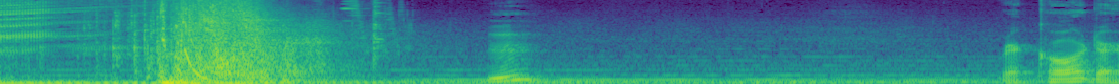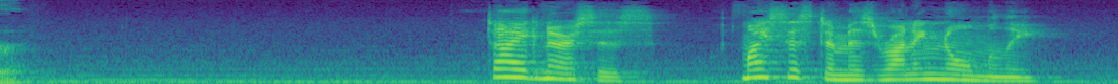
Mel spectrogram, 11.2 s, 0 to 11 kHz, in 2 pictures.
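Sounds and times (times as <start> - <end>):
cannon blast fired at a robot as a test: 0.7 - 1.9
speech: 2.4 - 2.8, 5.0 - 5.8, 8.0 - 10.9.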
